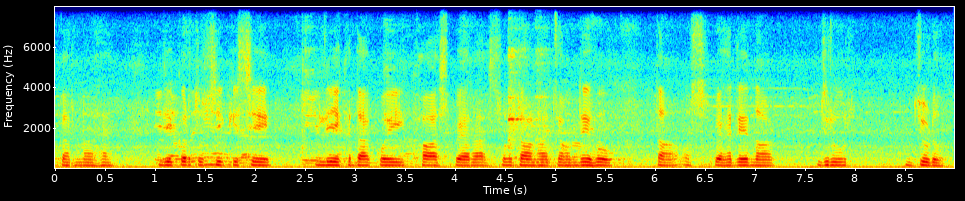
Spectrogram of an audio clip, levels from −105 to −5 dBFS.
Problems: constant background noise, background conversations at intervals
